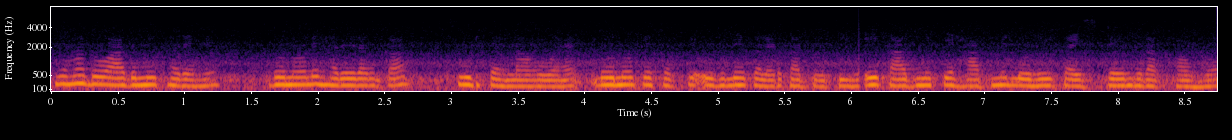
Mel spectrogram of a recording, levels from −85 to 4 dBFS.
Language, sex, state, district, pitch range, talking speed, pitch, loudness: Hindi, female, Maharashtra, Nagpur, 175-205 Hz, 225 wpm, 190 Hz, -26 LUFS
